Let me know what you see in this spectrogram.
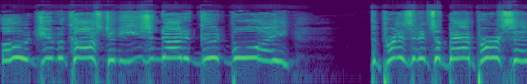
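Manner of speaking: very high, slow, drawn-out derisive voice. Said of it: "I don't know why I do that voice".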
